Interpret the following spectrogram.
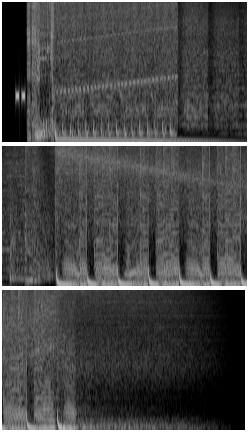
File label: SWEEPER NUMBER 1 HIT MUSIC STATION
